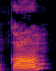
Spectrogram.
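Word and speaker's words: calm: काम इसमें L silent रहेगा। काम बोला जाएगा। काल में नहीं बोला जाएगा।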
